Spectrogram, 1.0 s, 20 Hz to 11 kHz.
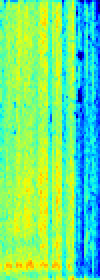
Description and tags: zoom H4.
pulling the yoga mat with my hand and letting it slip.
mat, squeak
